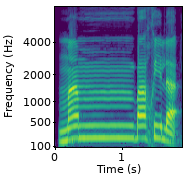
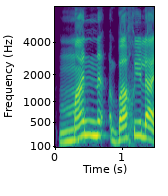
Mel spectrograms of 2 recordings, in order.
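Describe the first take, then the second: First: A nasalized m sound comes before the b. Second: A plain n sound comes before the b. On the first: The speaker calls it right. "पढ़ना है मम बखिला" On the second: The speaker calls it wrong. "लिखा था"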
